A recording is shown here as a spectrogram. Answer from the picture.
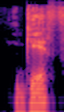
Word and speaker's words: GIF: You can either choose JPEG, PNG, GIF or GIF, however you like to pronounce it.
